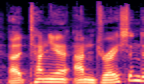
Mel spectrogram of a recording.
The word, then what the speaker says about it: Tanya Andreasyan: Tanya Andreessen, did I say your name right? – Yeah.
